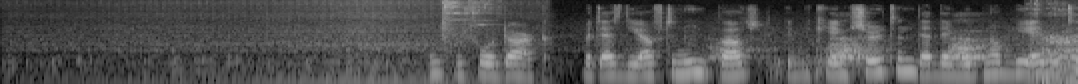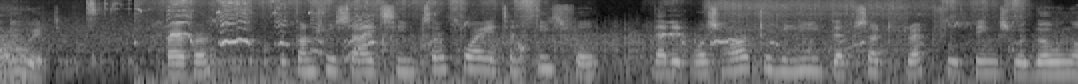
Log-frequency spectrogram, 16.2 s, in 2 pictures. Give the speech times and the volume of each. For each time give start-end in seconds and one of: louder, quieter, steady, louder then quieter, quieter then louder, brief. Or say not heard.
3.2-8.6 steady
9.3-16.1 steady.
